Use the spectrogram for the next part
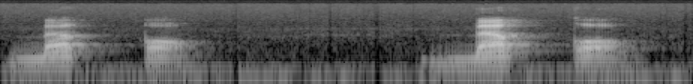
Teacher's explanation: Kalau qaf ketika sukun dipantulkan suaranya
